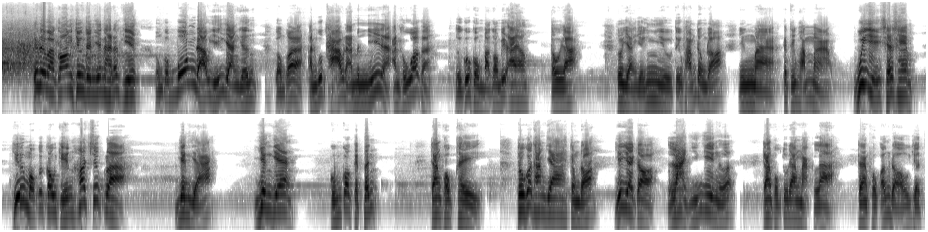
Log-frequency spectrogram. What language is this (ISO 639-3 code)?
vie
